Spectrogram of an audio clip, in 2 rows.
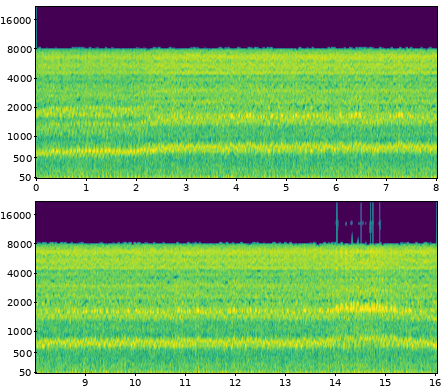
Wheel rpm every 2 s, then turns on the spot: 160, 190, 200, 200, 200, 200, 200, 200.
none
